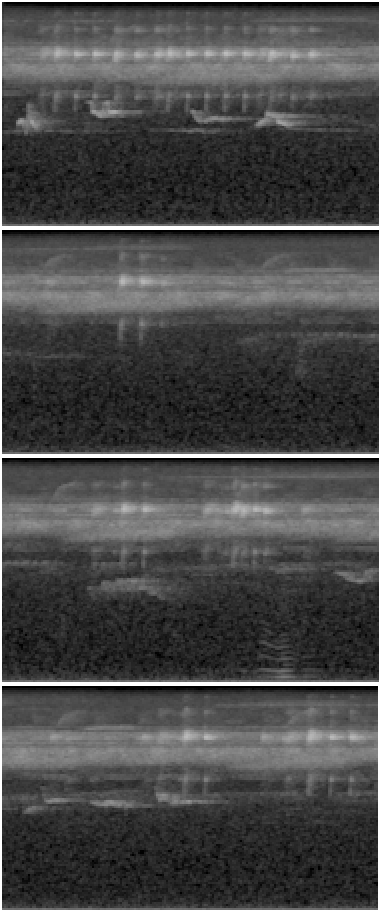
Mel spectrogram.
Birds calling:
Little Tinamou (Crypturellus soui)
Amazonian Barred-Woodcreeper (Dendrocolaptes certhia)
Hauxwell's Thrush (Turdus hauxwelli)
unidentified bird

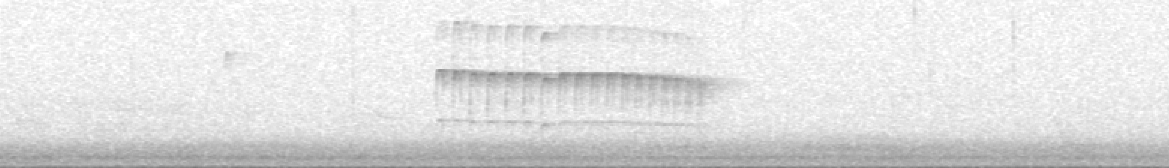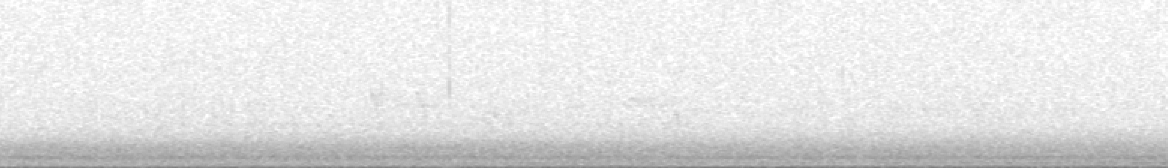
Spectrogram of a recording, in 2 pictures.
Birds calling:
Downy Woodpecker (Dryobates pubescens)

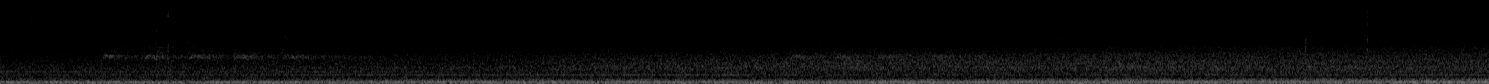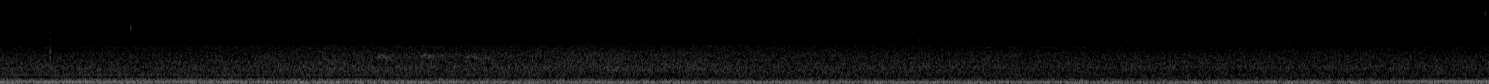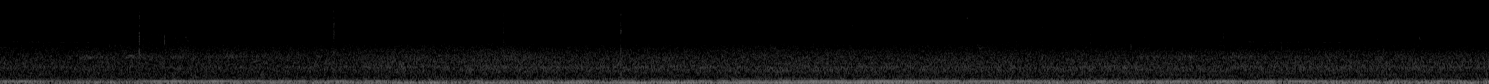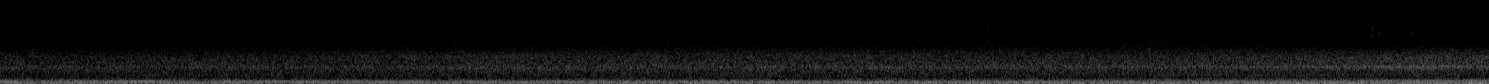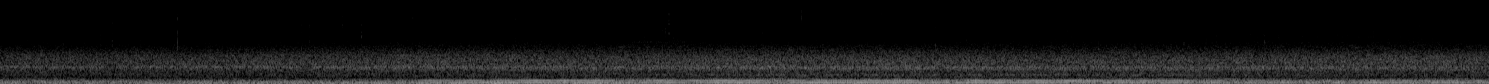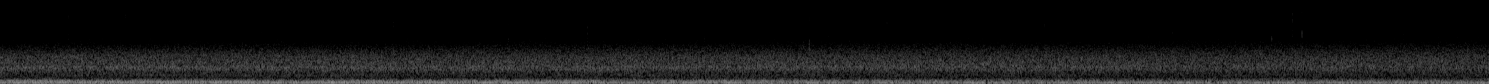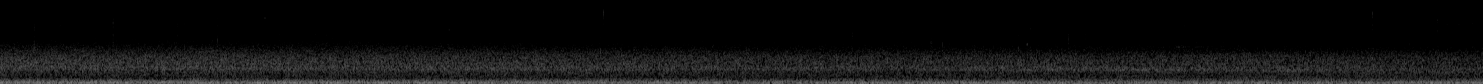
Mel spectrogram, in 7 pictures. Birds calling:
American Crow (Corvus brachyrhynchos)
Song Sparrow (Melospiza melodia)

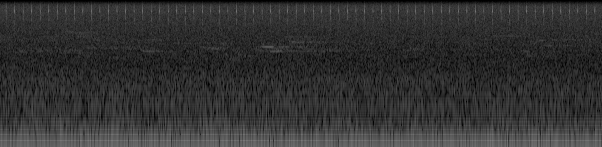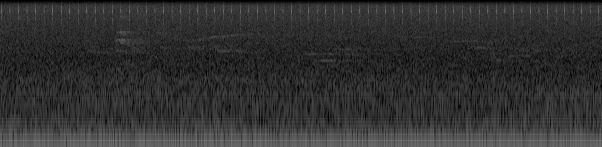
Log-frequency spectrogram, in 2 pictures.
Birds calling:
Wood Thrush (Hylocichla mustelina)
unidentified bird

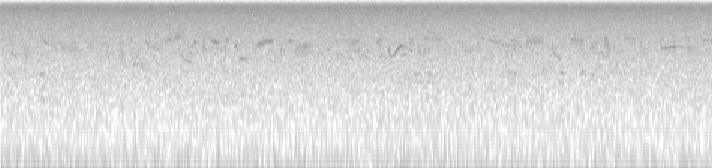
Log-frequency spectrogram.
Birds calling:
Eurasian Skylark (Alauda arvensis)

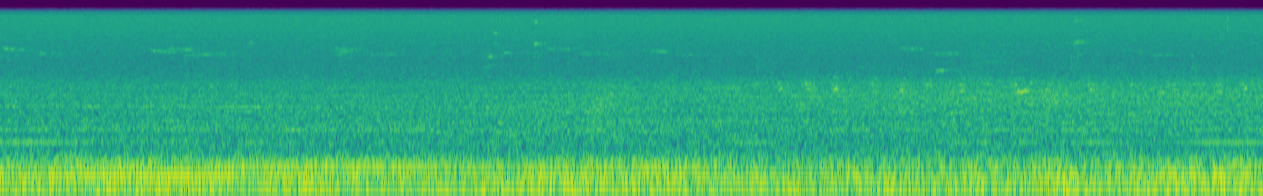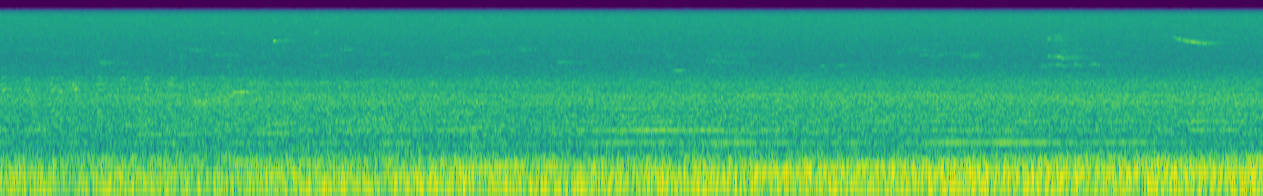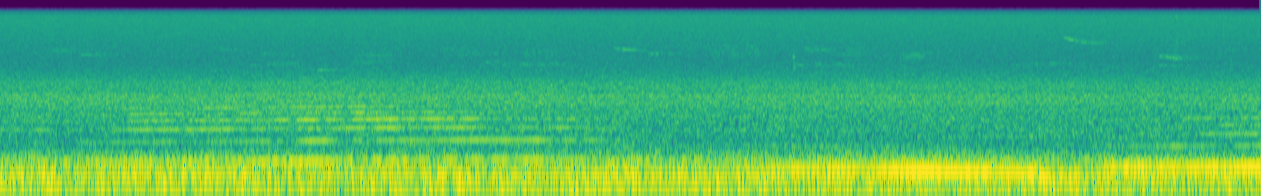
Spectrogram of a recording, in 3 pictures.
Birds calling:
Black-capped Chickadee (Poecile atricapillus)
Blue Jay (Cyanocitta cristata)
Red-winged Blackbird (Agelaius phoeniceus)
Canada Goose (Branta canadensis)
Hairy Woodpecker (Dryobates villosus)
Common Grackle (Quiscalus quiscula)

